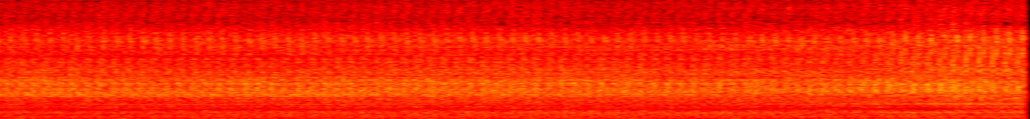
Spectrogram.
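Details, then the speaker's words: Duet car with stumbling problem, throttle being worked on: right after starting the engine holds a fast busy idle that won't drop, unaffected by adjustment; owner suspects an air leak somewhere. "Давайте попробуем запустим [музыка] капец сразу на запуске холостые"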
